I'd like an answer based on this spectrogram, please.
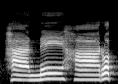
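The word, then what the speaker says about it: הַנְּהָרוֹת: Berarti ha ne ha rot. Nah, haneharot e-nya dibacakan nah kata yang di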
